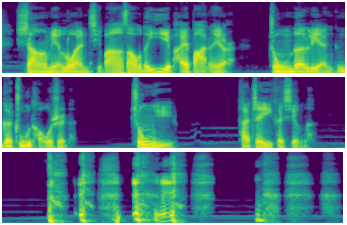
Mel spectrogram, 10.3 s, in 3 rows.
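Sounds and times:
speech: 0.0 - 5.2, 5.8 - 6.6, 7.3 - 10.2
voice imitating harsh violent coughing: 7.3 - 9.7.

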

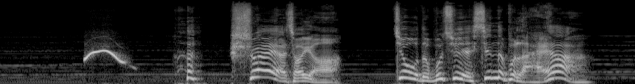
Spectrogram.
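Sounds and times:
teasing whistle: 0.8 - 1.4
speech: 1.9 - 6.0.

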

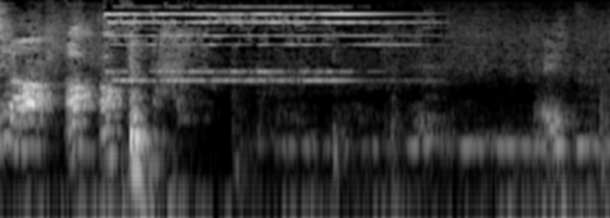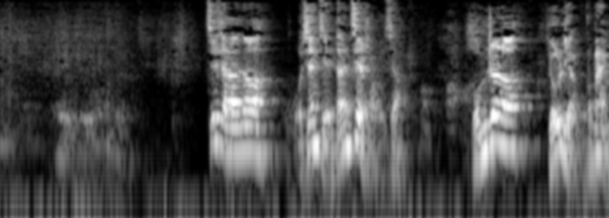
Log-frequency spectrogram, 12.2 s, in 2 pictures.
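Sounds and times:
telephone ringing with a high-pitched electronic ringtone: 1.0 - 4.5
speech: 8.2 - 10.2, 10.8 - 12.1.

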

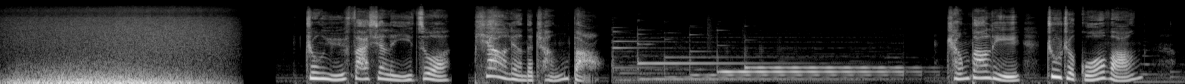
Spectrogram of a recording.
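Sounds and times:
thunder rumbling: 0.0 - 2.4
speech: 3.1 - 6.2, 9.5 - 11.8.

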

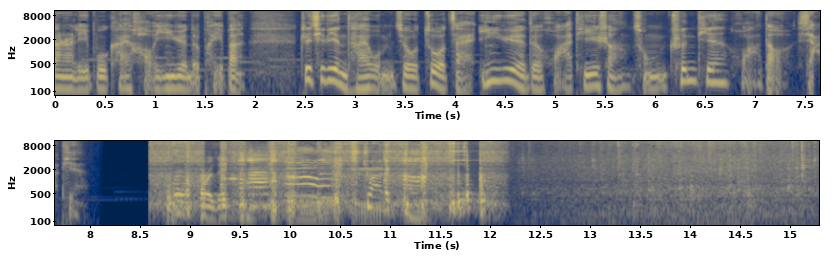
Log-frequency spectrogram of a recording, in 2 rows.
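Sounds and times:
speech: 0.0 - 8.0, 8.8 - 11.4
rain falling in Beijing: 12.2 - 15.2.

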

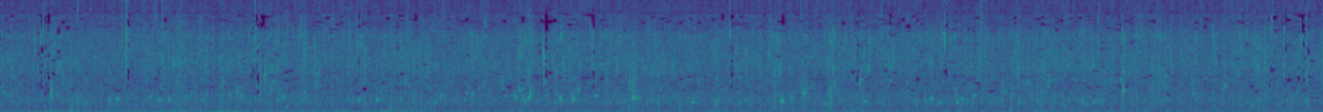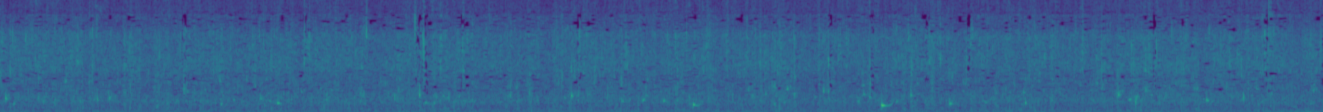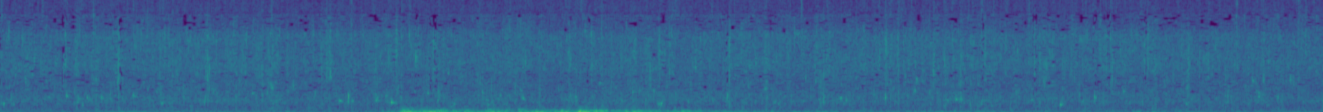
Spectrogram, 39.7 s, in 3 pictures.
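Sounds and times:
steady dense rain in a thunderstorm: 0.0 - 39.6
low roll of thunder: 30.4 - 35.3.

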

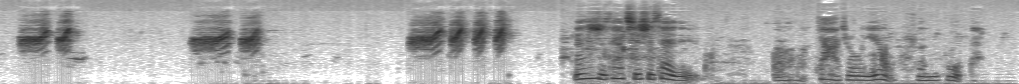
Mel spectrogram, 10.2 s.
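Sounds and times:
forest wagtail calling: 0.2 - 0.9, 1.9 - 2.8, 4.1 - 6.4
speech: 5.8 - 7.2, 7.8 - 9.8.

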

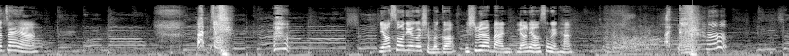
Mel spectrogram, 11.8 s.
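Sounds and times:
speech: 0.0 - 0.7, 5.7 - 8.7, 10.2 - 10.5
person sneezing: 3.0 - 4.4, 10.0 - 10.7
laughter: 8.9 - 10.6.

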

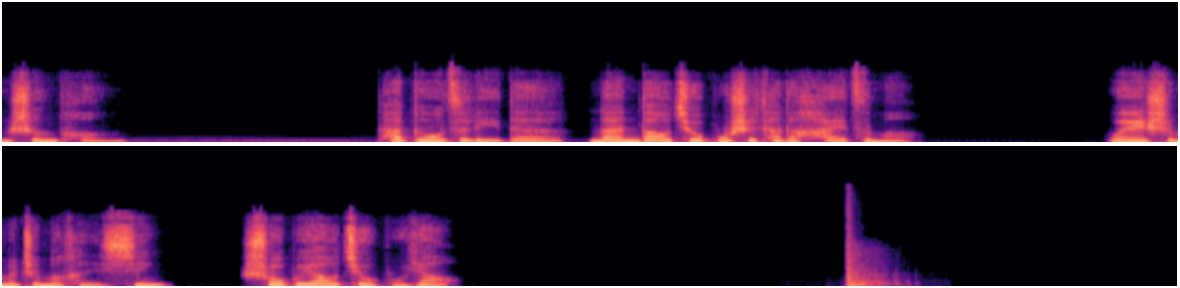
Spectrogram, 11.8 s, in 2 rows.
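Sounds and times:
speech: 0.0 - 0.7, 1.9 - 4.6, 5.5 - 8.2
door slamming shut loudly: 10.1 - 10.5.

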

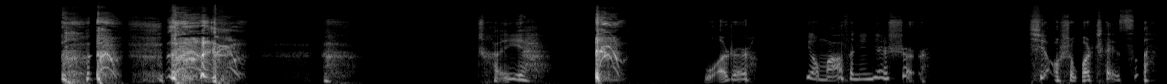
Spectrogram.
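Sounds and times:
coughing: 0.6 - 2.6, 6.0 - 6.3
speech: 5.1 - 5.5, 7.2 - 9.4, 10.3 - 11.6.

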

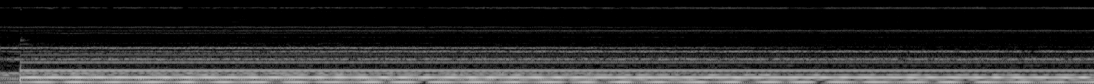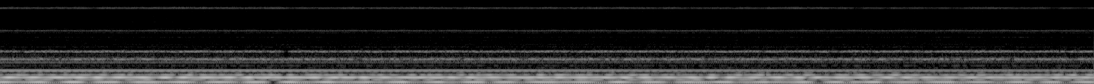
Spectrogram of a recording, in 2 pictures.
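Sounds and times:
singing bowl humming: 0.1 - 21.7.

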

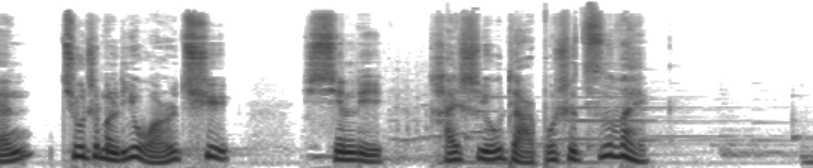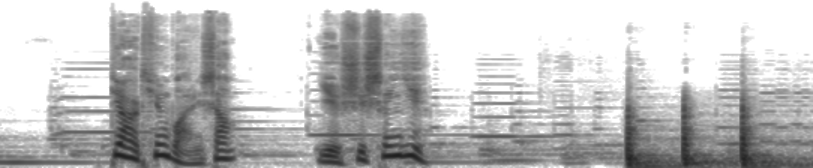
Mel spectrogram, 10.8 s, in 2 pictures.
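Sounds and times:
speech: 0.0 - 4.4, 6.2 - 8.4
knocking on a door: 9.6 - 10.8.

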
